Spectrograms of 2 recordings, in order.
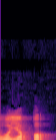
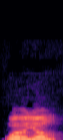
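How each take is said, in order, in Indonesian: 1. Huruf konsonan terakhir keras, dengan pantulan bergema. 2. Huruf konsonan terakhir lembut, tanpa pantulan bergema. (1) "Salah ya, di sini tidak ada pantulan" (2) "Huruf ghain bukan huruf qalqalah"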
